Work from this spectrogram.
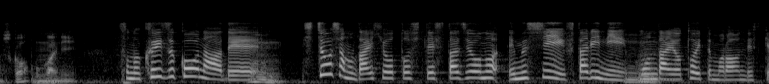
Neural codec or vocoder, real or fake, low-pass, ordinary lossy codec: none; real; 7.2 kHz; none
